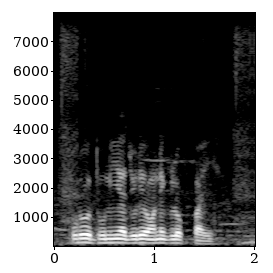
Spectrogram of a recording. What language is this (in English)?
Bangla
